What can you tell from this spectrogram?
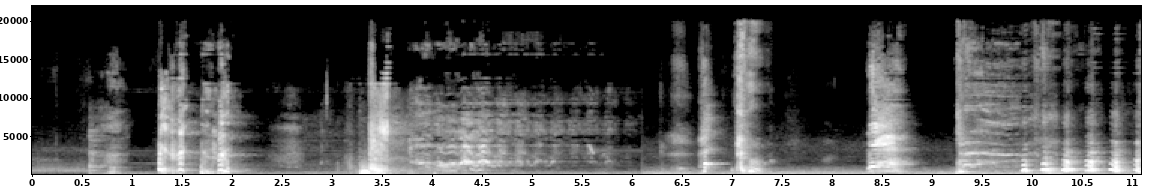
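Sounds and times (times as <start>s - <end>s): baby laughing: 6.3s - 7.4s
baby sneezing: 6.7s - 7.4s.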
